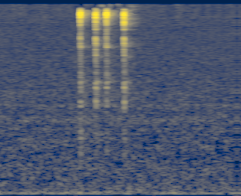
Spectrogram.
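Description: Four quick, faint laptop clicks come in a short cluster while opening a Facebook shortcut, set in an otherwise quiet room.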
